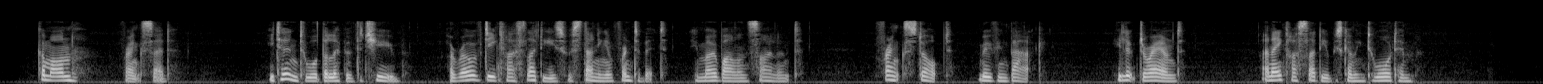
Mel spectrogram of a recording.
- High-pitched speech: No, medium, 170 Hz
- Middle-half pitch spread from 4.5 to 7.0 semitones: No, average, 3.3 semitones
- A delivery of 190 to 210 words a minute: No, average, 165 wpm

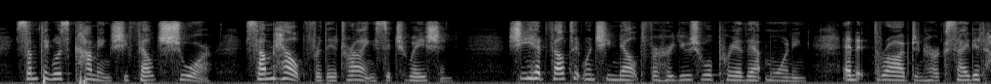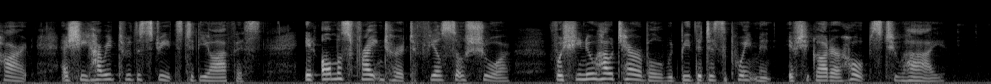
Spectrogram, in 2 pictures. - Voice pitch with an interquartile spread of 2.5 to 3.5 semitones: No, average, 4.1 semitones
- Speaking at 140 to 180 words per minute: No, average, 200 wpm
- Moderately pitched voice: No, high, 200 Hz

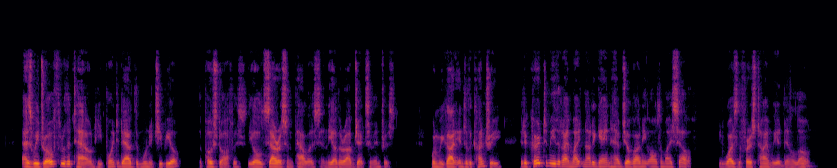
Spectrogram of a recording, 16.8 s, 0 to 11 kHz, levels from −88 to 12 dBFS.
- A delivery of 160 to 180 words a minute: No, average, 190 wpm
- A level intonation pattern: No, average, 3.6 semitones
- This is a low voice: Yes, low, 110 Hz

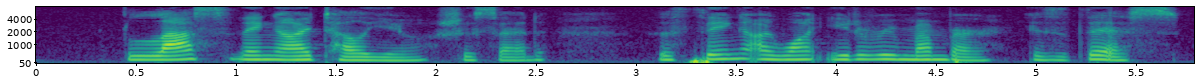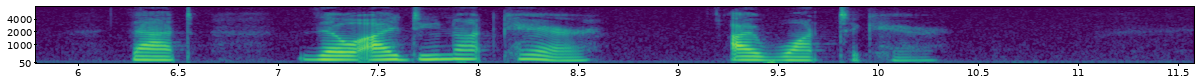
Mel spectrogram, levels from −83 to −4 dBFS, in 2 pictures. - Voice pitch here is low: No, high, 200 Hz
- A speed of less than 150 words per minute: Yes, average, 140 wpm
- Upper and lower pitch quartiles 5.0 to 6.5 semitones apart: No, average, 3.3 semitones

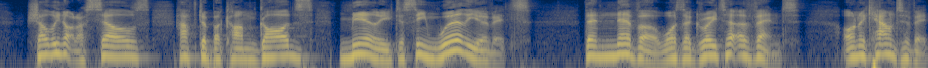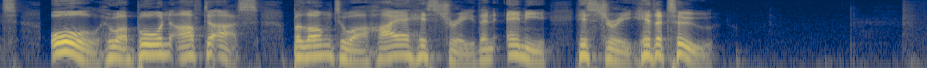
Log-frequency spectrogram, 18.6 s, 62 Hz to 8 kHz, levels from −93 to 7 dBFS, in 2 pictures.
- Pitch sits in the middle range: Yes, medium, 145 Hz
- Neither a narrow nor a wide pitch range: Yes, average, 4.1 semitones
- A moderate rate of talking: No, slow, 130 wpm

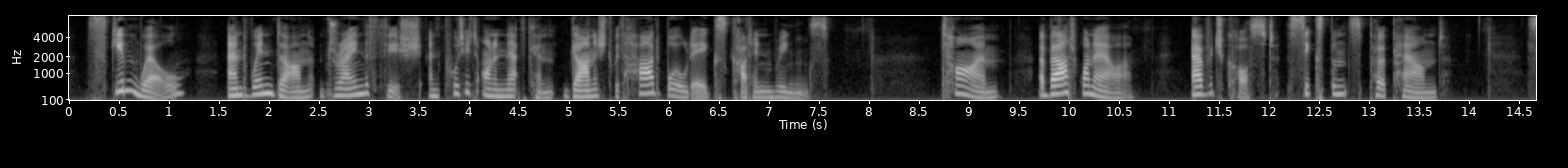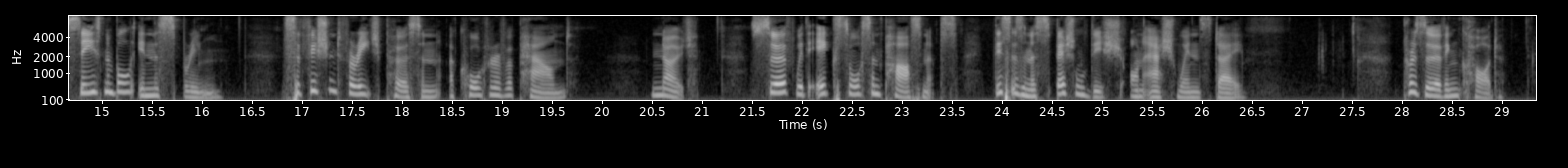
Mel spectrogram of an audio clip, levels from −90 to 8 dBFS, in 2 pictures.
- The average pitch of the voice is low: No, high, 195 Hz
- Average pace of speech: No, slow, 120 wpm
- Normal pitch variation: No, wide, 7.6 semitones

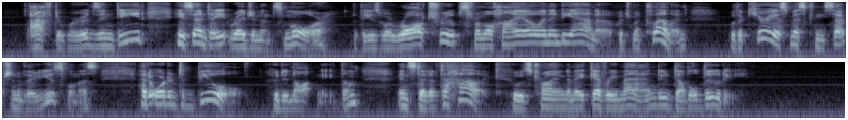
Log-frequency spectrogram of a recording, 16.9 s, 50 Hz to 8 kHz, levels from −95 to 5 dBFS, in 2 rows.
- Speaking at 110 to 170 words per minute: Yes, average, 165 wpm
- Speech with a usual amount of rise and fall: No, wide, 7.3 semitones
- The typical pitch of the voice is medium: Yes, medium, 165 Hz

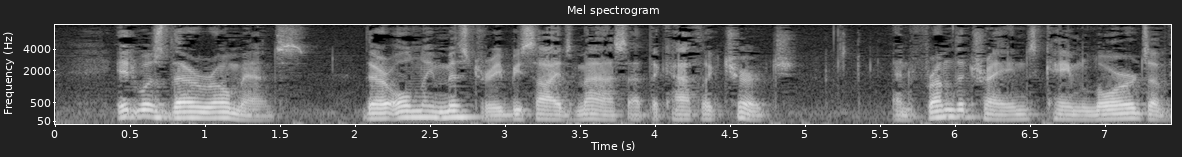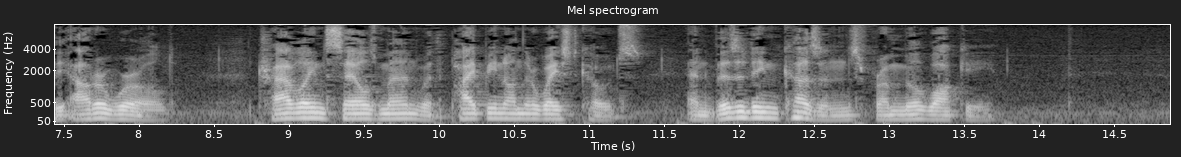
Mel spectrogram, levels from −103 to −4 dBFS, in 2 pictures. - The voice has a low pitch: Yes, low, 105 Hz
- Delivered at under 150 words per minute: Yes, average, 140 wpm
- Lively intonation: No, average, 4.8 semitones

